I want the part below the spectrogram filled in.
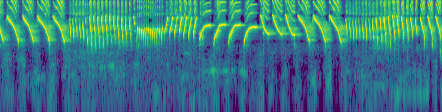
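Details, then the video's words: Canary challenging a rival with cuit cuit song, played to train canaries to sing; quick falling chirps alternate with dense rattling trills and a steady buzzy passage, nonstop for nine seconds. "KENARI GACOR CUIT CUIT MEMANGGIL LAWAN BIKIN EMOSI"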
